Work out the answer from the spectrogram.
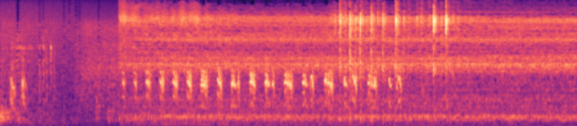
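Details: Chukar partridges calling in a spacious aviary after snowfall, once the sun comes out; after a quieter start, a run of short, evenly spaced clucking notes begins, with a few scratchy higher sounds and a steady low hum behind.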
